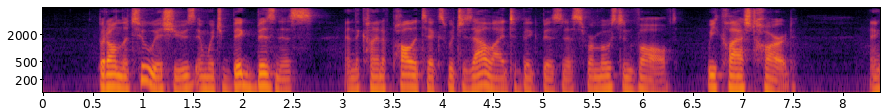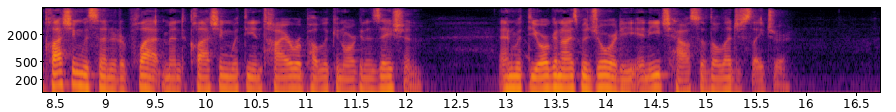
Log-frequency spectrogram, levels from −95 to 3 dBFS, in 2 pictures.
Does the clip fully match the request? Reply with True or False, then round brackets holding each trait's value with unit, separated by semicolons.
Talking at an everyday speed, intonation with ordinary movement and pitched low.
False (175 wpm; 2.1 semitones; 115 Hz)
